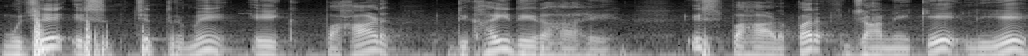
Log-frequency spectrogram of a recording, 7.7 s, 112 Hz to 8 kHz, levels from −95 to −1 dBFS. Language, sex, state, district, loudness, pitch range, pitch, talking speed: Hindi, male, Madhya Pradesh, Dhar, -20 LUFS, 100-125 Hz, 110 Hz, 125 wpm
